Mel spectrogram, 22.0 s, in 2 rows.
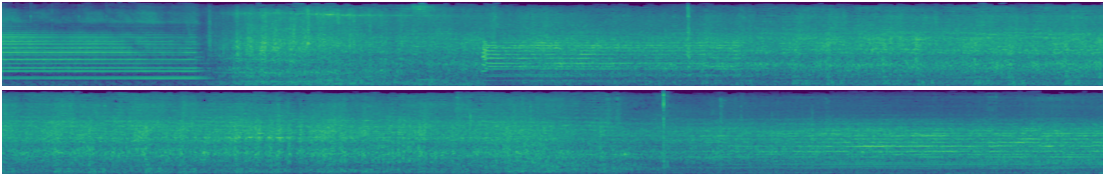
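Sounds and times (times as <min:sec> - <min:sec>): train horn: 0:00.0 - 0:02.2, 0:04.8 - 0:07.6, 0:17.6 - 0:22.0
train coaches rumbling past: 0:00.0 - 0:22.0.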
